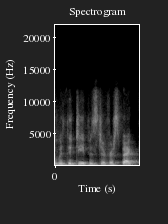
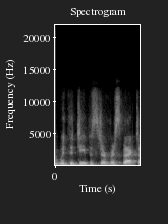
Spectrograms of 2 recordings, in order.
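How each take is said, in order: First: Earnest Canadian respect. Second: "With the deepest of respect" said politely, with a rising end; polite words, cross underneath; veiled British annoyance. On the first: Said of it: "if a Canadian says to you". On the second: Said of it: "I'm saying to you". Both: Shown as a demonstration.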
